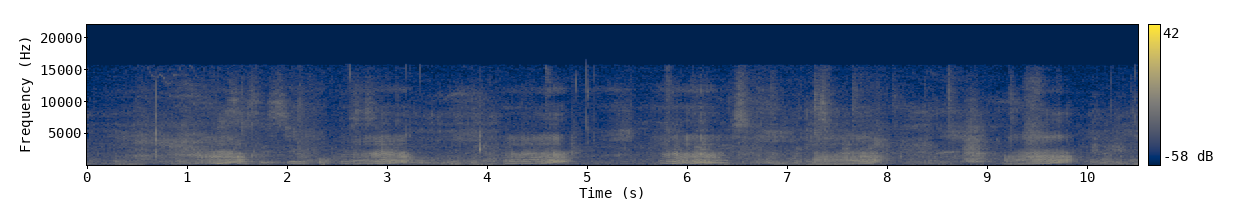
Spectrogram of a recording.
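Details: Two sleepers snoring at once: repeated rough, wavering snores about every two to three seconds, overlapping from more than one sleeper.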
